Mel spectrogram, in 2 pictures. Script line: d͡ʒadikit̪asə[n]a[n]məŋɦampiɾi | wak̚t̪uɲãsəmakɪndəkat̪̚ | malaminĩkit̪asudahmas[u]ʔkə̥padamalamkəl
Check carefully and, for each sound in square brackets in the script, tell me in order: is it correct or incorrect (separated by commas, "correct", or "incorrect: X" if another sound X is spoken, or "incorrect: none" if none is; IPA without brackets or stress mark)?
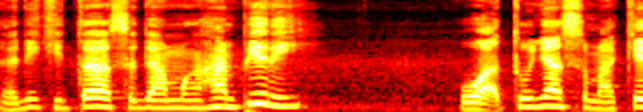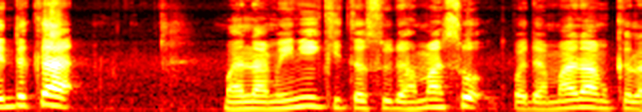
incorrect: d, incorrect: ŋ, incorrect: ʊ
